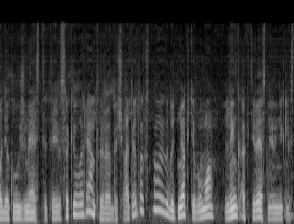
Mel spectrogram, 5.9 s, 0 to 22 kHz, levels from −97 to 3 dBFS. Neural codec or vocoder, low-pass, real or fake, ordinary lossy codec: codec, 44.1 kHz, 7.8 kbps, Pupu-Codec; 14.4 kHz; fake; MP3, 96 kbps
